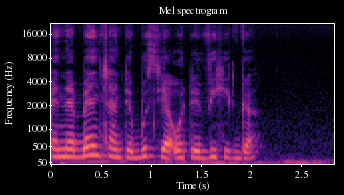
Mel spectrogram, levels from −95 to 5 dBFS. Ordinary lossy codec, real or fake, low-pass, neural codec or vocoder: none; real; none; none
